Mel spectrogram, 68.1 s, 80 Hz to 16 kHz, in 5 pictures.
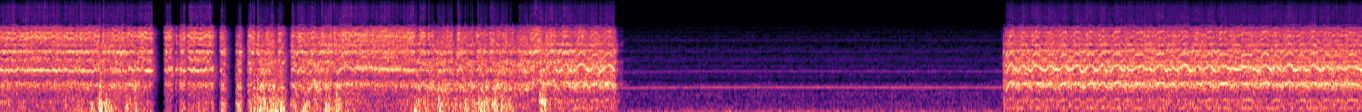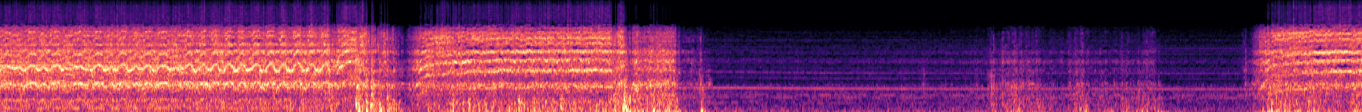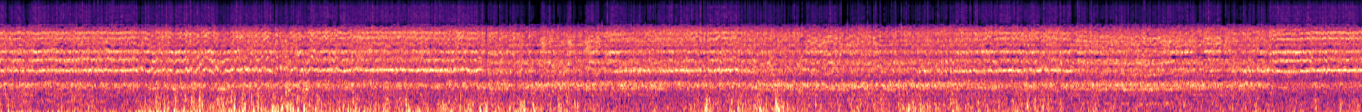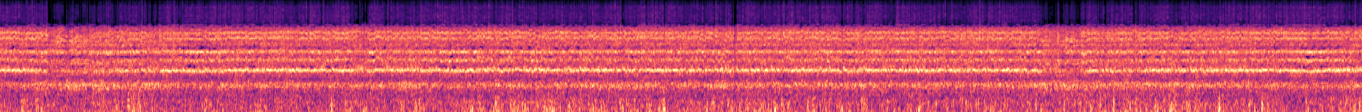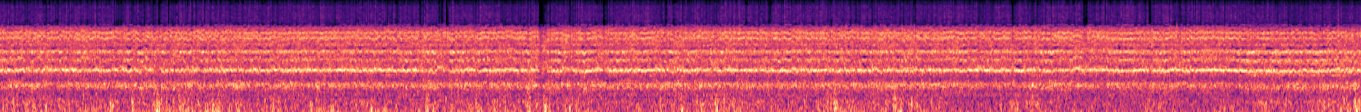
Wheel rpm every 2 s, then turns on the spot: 230, 230, 220, 80, 10, 250, 270, 270, 210, 200, 20, 20, 40, 220, 230, 230, 220, 220, 230, 220, 230, 230, 230, 230, 230, 230, 230, 230, 230, 230, 230, 230, 230, 210.
22-24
